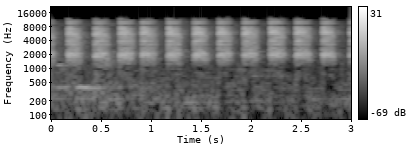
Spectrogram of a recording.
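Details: White-rumped shama giving a loud kretekan song meant to provoke other shamas: harsh, buzzy, crackling bursts repeated about four times a second in a steady rattling rhythm.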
